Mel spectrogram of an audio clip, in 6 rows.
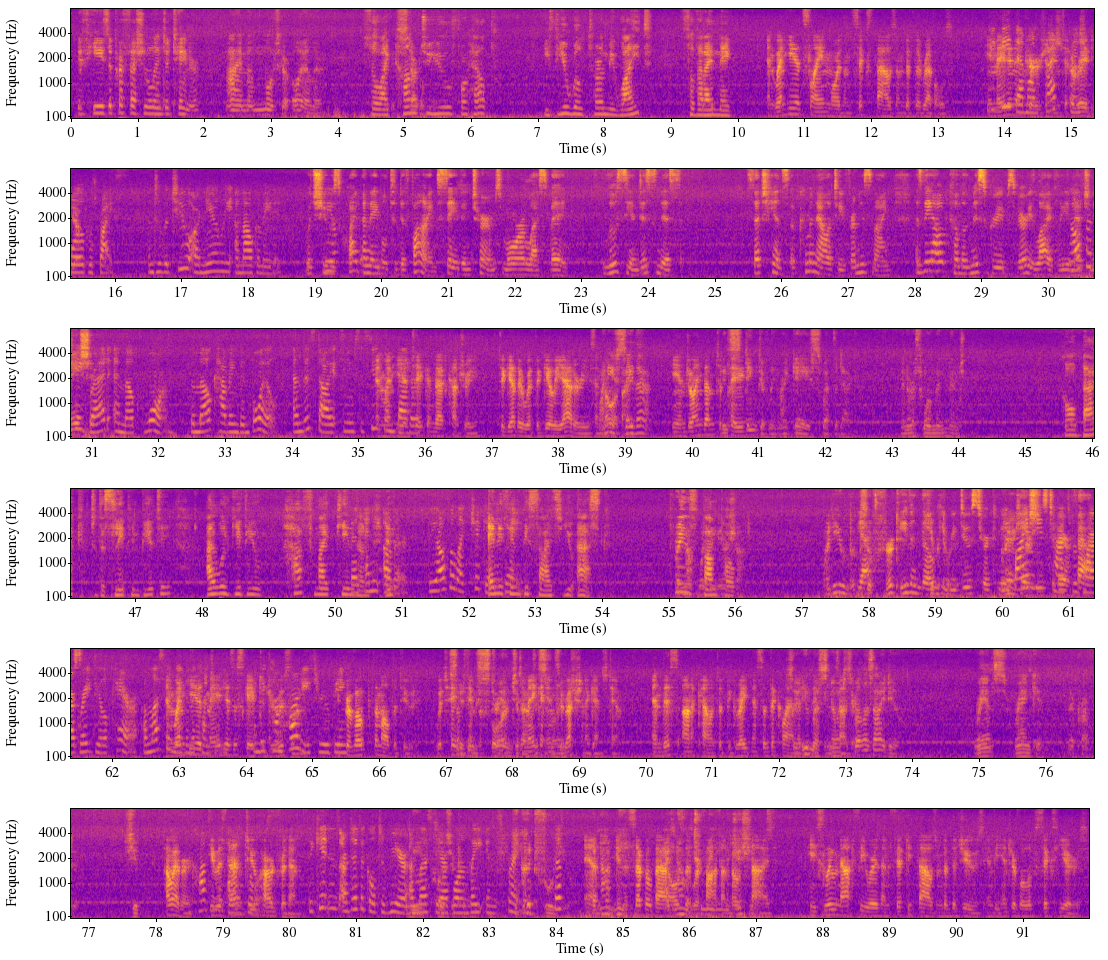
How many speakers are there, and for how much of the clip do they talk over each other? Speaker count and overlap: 5, about 29%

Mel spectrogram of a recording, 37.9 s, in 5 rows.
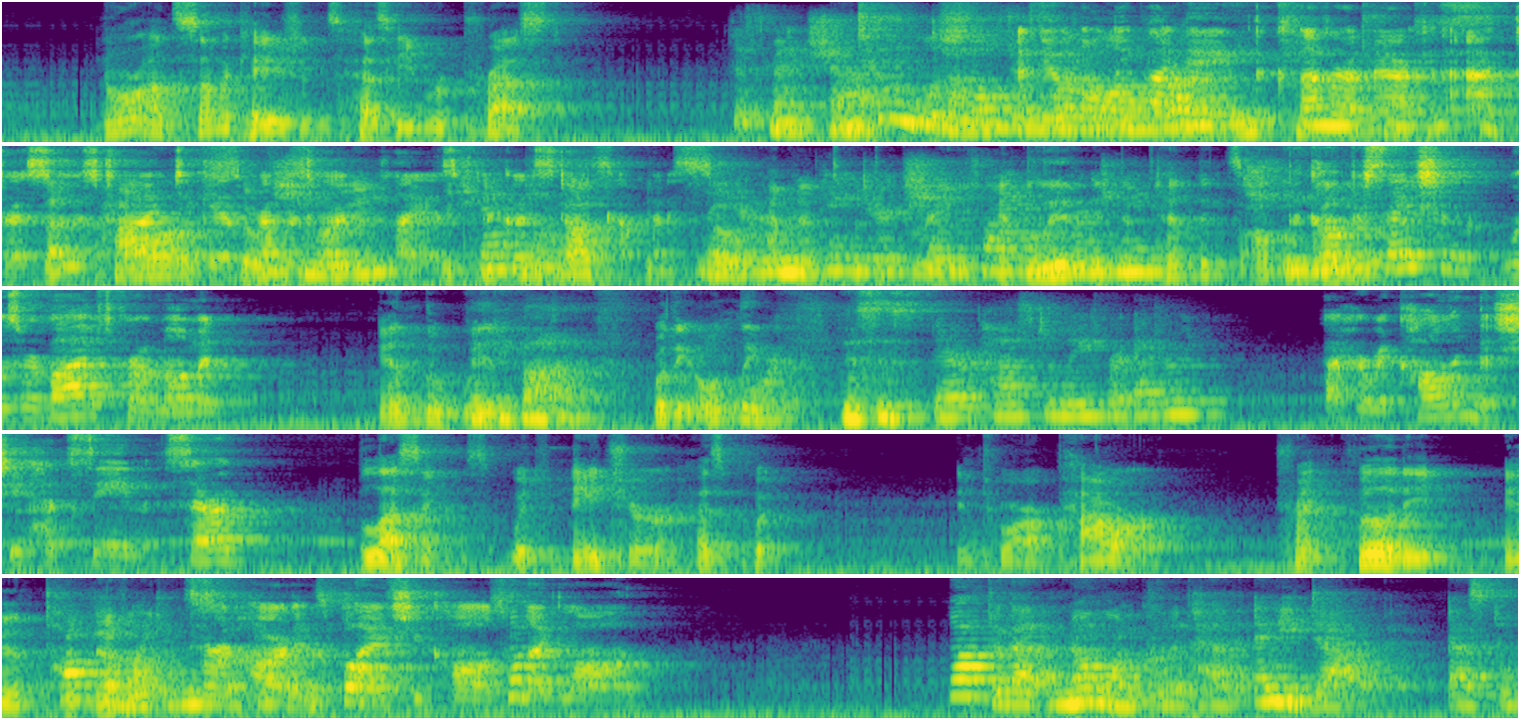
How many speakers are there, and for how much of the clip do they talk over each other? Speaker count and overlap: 5, about 40%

